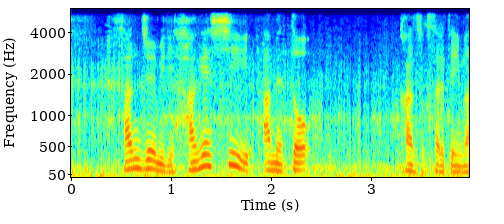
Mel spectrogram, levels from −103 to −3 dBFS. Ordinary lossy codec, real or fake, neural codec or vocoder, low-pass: none; real; none; 5.4 kHz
